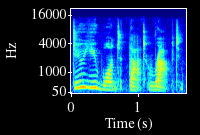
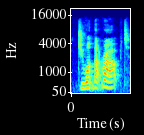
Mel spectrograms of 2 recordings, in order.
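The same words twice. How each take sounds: First: It is said slowly. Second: It is said fast.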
